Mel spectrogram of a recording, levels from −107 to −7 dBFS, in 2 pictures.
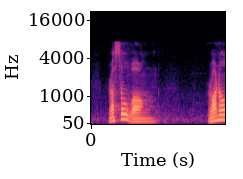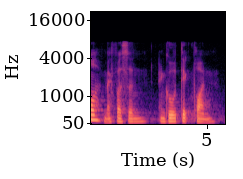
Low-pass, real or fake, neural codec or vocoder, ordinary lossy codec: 7.2 kHz; real; none; none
